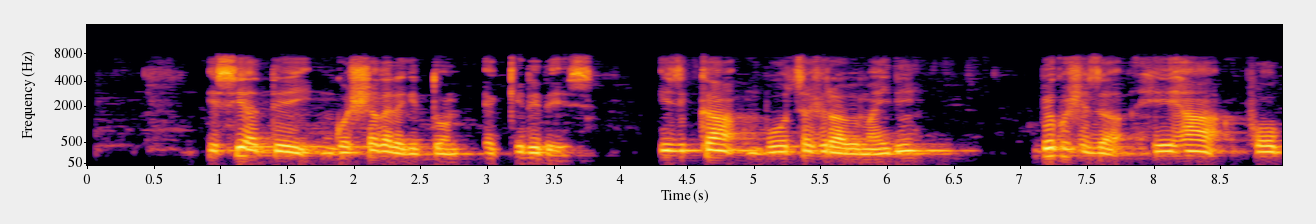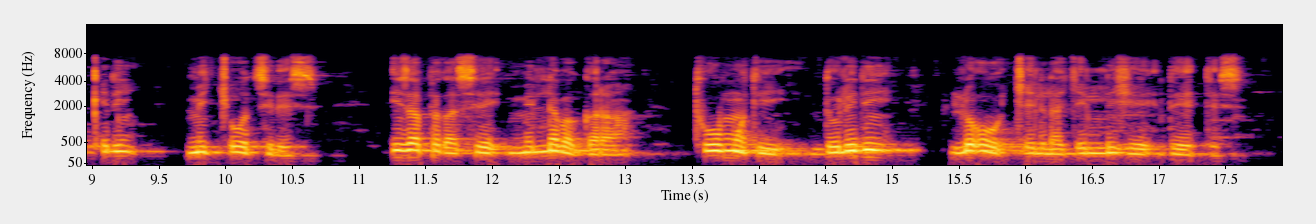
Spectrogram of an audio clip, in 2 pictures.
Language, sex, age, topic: Gamo, male, 25-35, agriculture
